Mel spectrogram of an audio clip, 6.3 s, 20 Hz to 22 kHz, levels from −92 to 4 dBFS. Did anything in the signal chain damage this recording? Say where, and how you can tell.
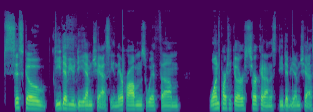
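Yes, two stages. Analogue wiring first: there's an intermittent contact at 0.44 to 0.50 s and again at 4.36 to 4.42 s. The sound drops out for about 39 ms and 37 ms, with crackle at each edge where a loose plug or cable opened and reconnected.

Then the codec, or the stored stream feeding it: damaged data in the compressed stream at 2.45 to 2.48 s and 5.84 to 5.87 s. Each is a roughly 32 ms blip. Corrupted bytes made the decoder misread those frames and lose sync until it found the next good frame header.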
